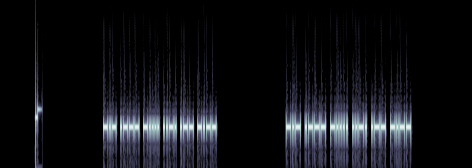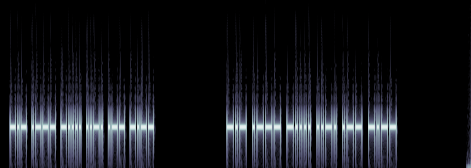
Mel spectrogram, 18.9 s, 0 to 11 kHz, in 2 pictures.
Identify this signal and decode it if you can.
Morse code, heard as a keyed tone, about 34 wpm, 700 Hz. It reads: KJ6FWY KJ6FWY KJ6FWY KJ6FWY
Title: Speed Racing - USA Call Signs 28wpm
